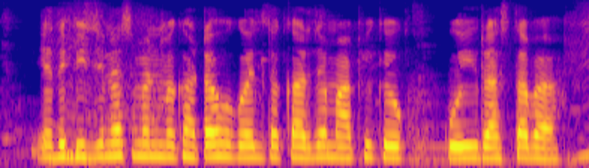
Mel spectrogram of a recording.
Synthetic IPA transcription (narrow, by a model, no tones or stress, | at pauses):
jəd̪ibɪd͡ʒnəsmənmẽɡʱɐʈaɦoɡəlt̪okaːɾd͡ʒamaːpʰikekoːiɾaːst̪aba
